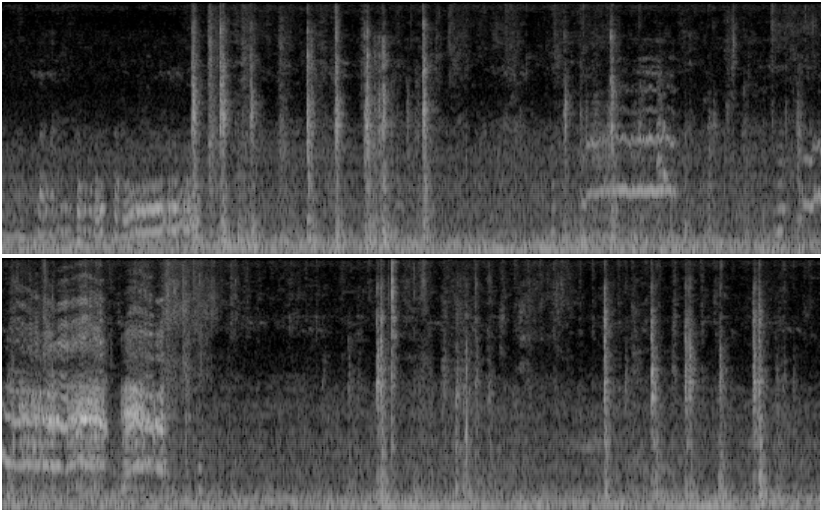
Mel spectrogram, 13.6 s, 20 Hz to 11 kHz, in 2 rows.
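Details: Backyard hens and a rooster on October 10, 2024: quiet intermittent clucking, then a loud, raspy crow lasting about a second. Sharp tapping clicks are scattered through the recording.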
